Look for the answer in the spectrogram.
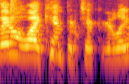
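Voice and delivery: ordinary talk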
